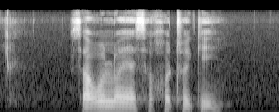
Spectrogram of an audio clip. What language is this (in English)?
Northern Sotho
